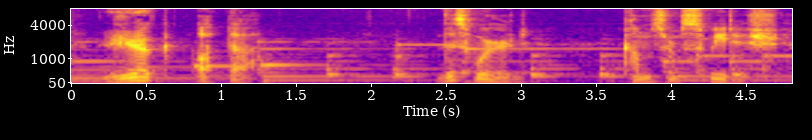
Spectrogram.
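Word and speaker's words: gökotta: yuck utter jerk oughta say it like it's two words the G making a sound a little like an English why yuck oughta this word comes from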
